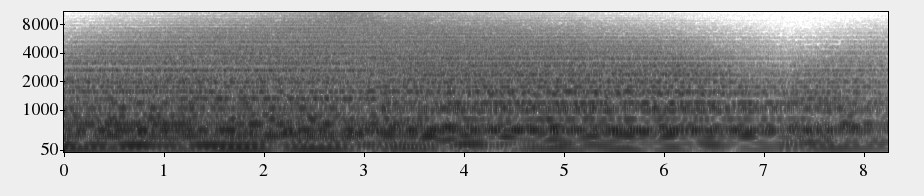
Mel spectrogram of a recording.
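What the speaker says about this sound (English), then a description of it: "I've got this pads track here with an instance of Retrolog" Sustained synth pad from a Retrologue instance in Cubase, playing rich, dense chords that shift slowly over about eight seconds with a steady, loud, continuous level and no voices.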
